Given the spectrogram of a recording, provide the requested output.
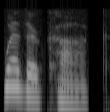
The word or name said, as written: weathercock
